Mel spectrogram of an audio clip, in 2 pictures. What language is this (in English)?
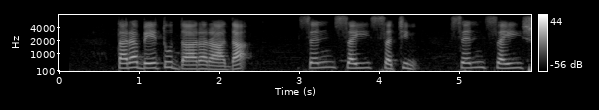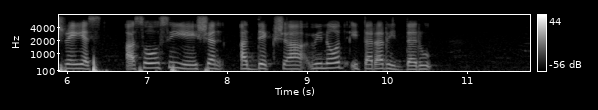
Kannada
